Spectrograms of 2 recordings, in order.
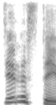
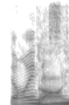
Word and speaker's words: Dynasty: Dynasty, but Americans say Dynasty.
